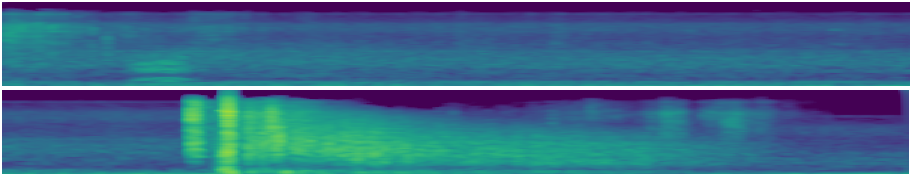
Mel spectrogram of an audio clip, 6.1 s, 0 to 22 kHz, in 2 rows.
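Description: A 20-gauge Crispin flintlock muzzleloading shotgun fired with a 100-grain powder charge of #6 shot. There are two sharp cracks a split second apart, the lock's ignition and then the main charge going off, about three and a half seconds in. The report then dies away over about a second and a half.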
